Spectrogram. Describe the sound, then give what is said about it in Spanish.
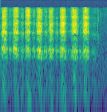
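A dog pants rapidly and steadily, about eight quick breathy huffs in under two seconds, fairly loud, with no other sounds around it. “Y hay alguien que jadea, que es muy amigo mío, que es, un elemental que te por aquí abajo, que lo que ellos hacen”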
